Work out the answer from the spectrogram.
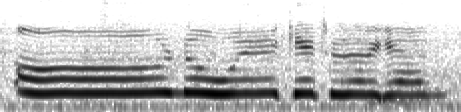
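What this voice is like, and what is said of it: Whiny baby-like voice. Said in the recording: “Why are you talking like a baby?”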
